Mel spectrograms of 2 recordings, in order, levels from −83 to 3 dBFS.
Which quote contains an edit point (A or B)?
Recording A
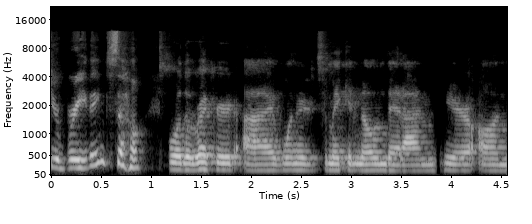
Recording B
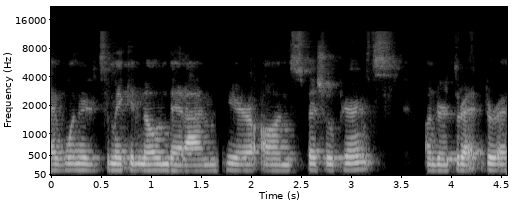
A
